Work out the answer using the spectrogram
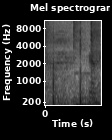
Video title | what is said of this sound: How To Make Lemonade Scones -- FOODIE HACK | if I give them a little bit of a tap you can hear that Hollow sound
